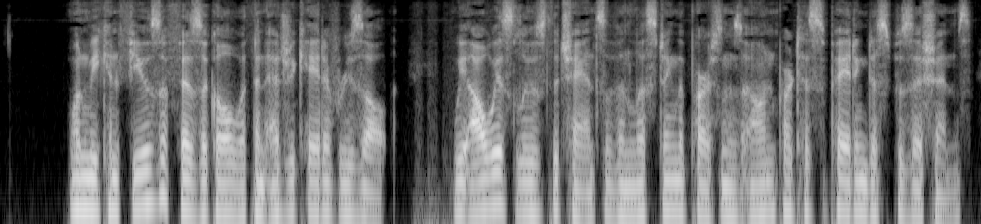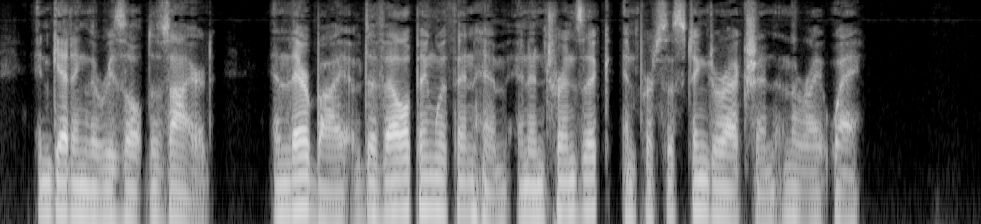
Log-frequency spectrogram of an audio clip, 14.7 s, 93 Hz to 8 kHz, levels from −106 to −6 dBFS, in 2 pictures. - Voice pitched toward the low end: Yes, low, 100 Hz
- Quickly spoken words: No, average, 165 wpm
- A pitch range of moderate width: No, narrow, 2.3 semitones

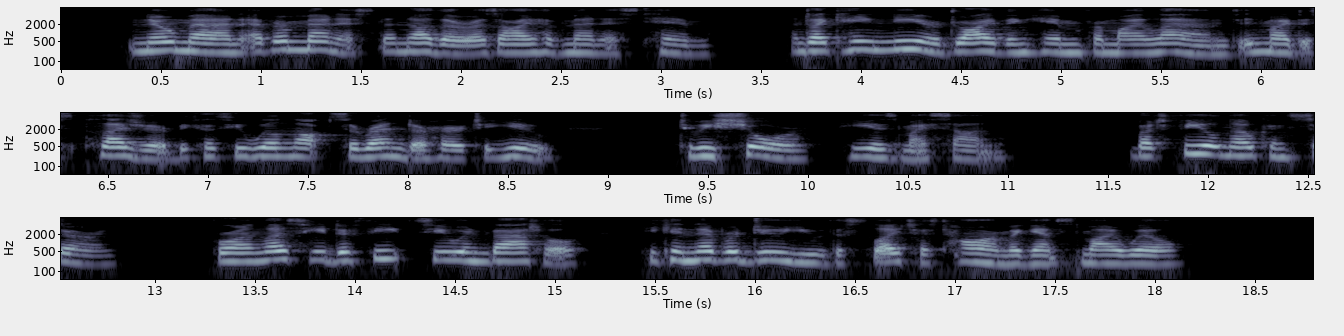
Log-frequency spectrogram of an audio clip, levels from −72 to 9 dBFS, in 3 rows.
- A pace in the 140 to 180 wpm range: No, average, 190 wpm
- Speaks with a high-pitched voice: Yes, high, 215 Hz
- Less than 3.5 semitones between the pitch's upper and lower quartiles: Yes, average, 2.8 semitones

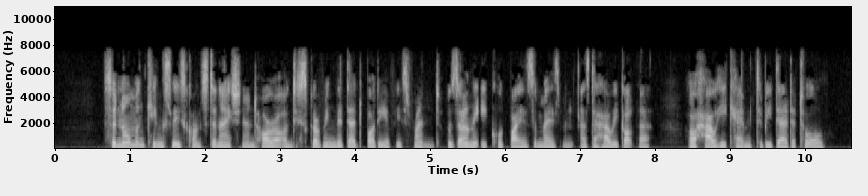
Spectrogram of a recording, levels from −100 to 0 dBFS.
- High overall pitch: Yes, high, 195 Hz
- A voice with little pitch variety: Yes, narrow, 2.2 semitones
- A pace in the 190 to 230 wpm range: Yes, average, 200 wpm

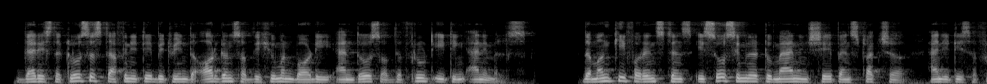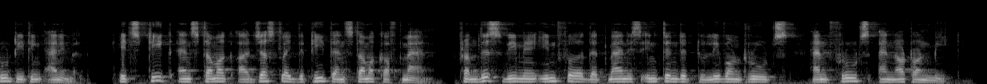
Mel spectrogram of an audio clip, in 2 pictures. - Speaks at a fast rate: Yes, fast, 215 wpm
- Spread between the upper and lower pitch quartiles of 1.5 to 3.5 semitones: Yes, average, 2.8 semitones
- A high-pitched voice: No, low, 125 Hz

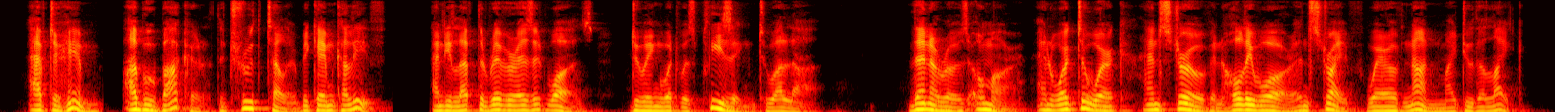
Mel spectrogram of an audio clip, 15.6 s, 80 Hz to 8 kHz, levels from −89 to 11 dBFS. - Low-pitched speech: Yes, low, 120 Hz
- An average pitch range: Yes, average, 5.0 semitones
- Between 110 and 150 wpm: No, average, 170 wpm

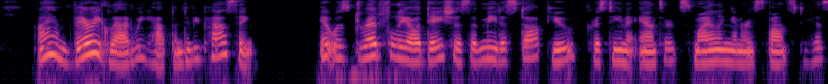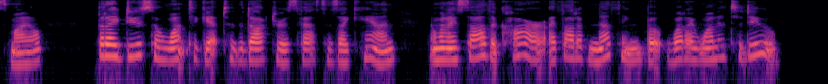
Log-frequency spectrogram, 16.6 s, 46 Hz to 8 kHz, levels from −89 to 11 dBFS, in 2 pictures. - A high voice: Yes, high, 205 Hz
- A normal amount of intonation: Yes, average, 3.8 semitones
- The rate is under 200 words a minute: No, fast, 205 wpm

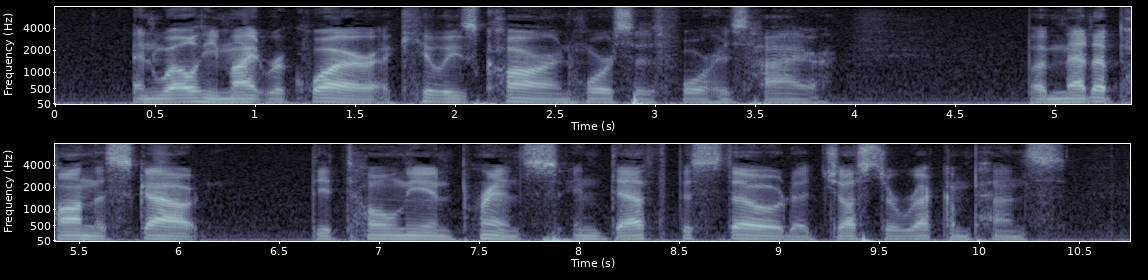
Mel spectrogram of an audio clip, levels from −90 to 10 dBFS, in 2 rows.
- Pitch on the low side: Yes, very low, 95 Hz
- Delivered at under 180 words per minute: Yes, average, 145 wpm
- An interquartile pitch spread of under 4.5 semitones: Yes, average, 2.7 semitones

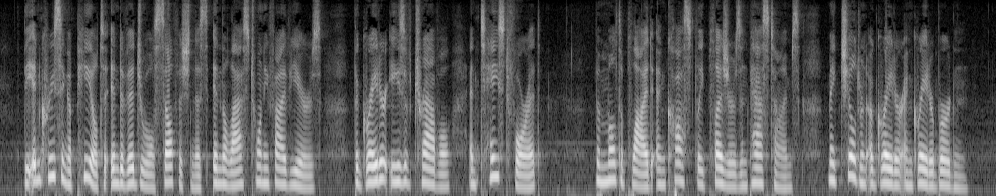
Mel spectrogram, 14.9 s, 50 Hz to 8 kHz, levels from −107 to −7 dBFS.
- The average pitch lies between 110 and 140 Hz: No, medium, 175 Hz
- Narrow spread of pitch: No, average, 4.2 semitones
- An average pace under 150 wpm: Yes, average, 140 wpm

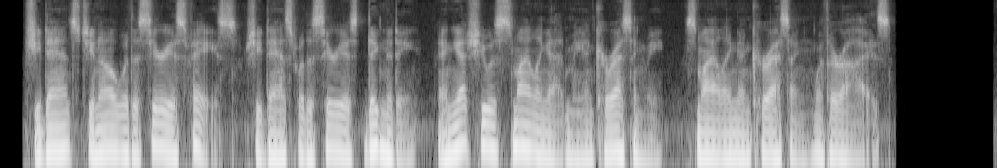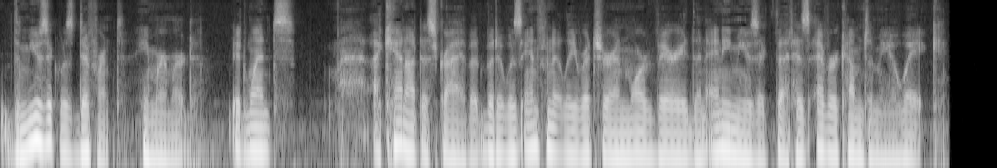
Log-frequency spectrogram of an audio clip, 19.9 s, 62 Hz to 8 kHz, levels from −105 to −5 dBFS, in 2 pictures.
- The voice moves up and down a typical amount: Yes, average, 3.1 semitones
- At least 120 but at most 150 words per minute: No, average, 180 wpm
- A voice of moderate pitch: No, very low, 90 Hz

